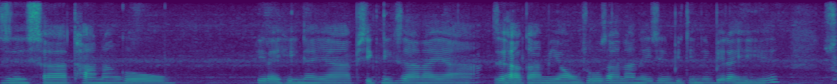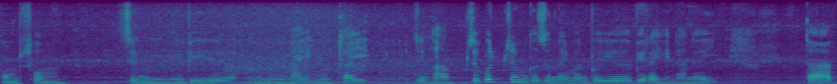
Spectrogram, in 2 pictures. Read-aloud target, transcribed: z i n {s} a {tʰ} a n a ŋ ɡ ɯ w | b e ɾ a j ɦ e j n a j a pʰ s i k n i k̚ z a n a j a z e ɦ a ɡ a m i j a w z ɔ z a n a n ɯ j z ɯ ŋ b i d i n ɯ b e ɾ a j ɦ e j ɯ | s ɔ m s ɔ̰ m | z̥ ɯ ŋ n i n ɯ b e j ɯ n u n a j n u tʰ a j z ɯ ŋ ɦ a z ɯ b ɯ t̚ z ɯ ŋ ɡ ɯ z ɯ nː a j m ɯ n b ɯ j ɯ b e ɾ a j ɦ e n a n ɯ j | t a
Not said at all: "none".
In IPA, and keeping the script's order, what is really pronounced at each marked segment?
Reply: s, tʰ

